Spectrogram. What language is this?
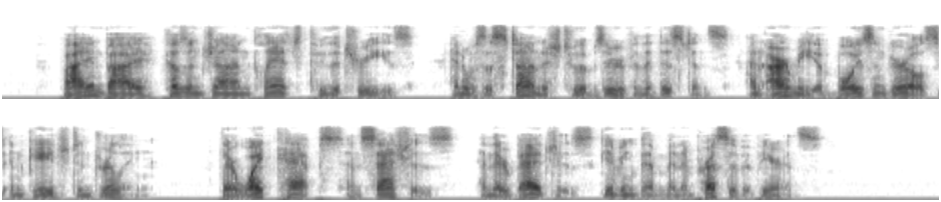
English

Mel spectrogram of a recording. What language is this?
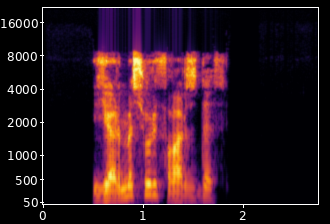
Kabyle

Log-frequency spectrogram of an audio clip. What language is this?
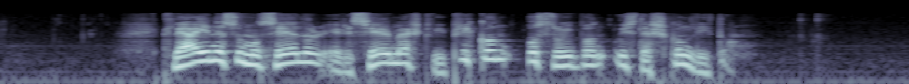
Faroese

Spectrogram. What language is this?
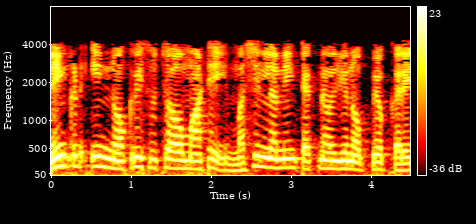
Gujarati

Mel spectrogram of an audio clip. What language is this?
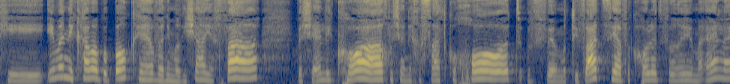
Hebrew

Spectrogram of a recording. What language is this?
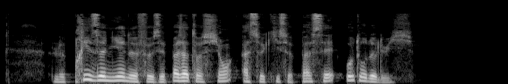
French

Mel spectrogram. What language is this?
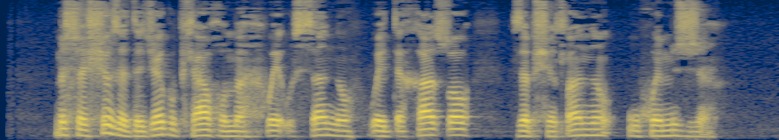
Kabardian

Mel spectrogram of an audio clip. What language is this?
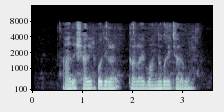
Bangla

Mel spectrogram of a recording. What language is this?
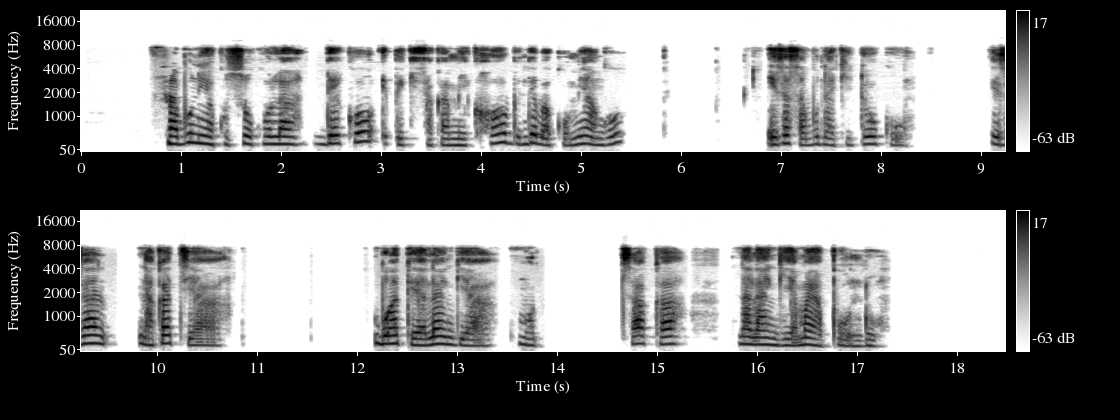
Lingala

